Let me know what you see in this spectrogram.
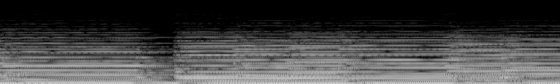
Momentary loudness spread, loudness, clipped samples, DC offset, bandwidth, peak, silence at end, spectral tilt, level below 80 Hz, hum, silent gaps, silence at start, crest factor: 4 LU; -18 LUFS; under 0.1%; under 0.1%; 7 kHz; -2 dBFS; 0 s; -8 dB/octave; -20 dBFS; none; none; 0 s; 14 dB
